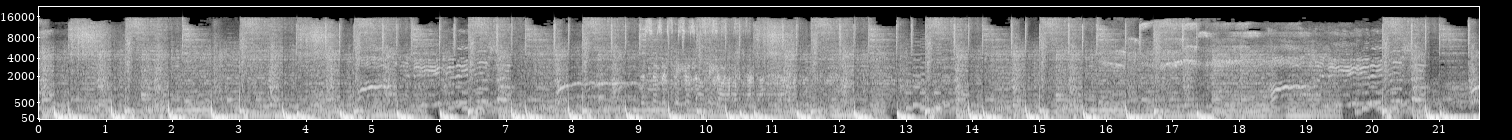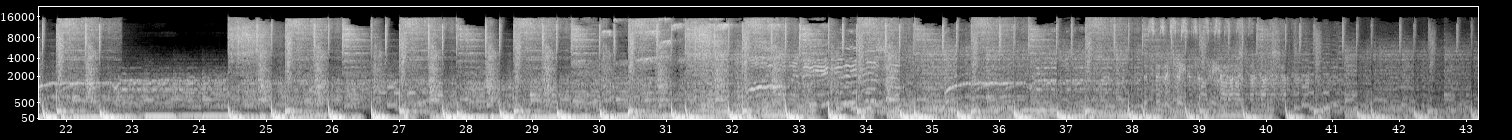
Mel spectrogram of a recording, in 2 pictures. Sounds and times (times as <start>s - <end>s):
Hip hop music: 0.0s - 43.1s.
